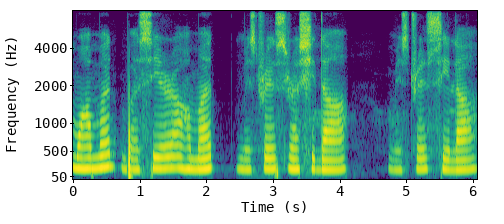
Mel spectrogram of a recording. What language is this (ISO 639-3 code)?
mni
